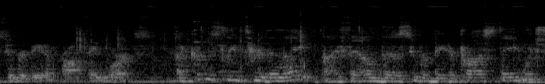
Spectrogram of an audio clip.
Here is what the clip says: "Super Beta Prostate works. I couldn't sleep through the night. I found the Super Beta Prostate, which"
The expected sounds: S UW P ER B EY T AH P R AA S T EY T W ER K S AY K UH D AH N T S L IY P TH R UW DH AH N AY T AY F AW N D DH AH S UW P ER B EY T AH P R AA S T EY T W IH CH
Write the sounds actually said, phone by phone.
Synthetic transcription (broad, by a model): S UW P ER B EY T AH P R AA S T EY T W ER K S AY K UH D N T S L IY P TH R UW DH AH N AY T AY F AW N DH AH S UW P ER B EY T AH P R AA S T EY T W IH CH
